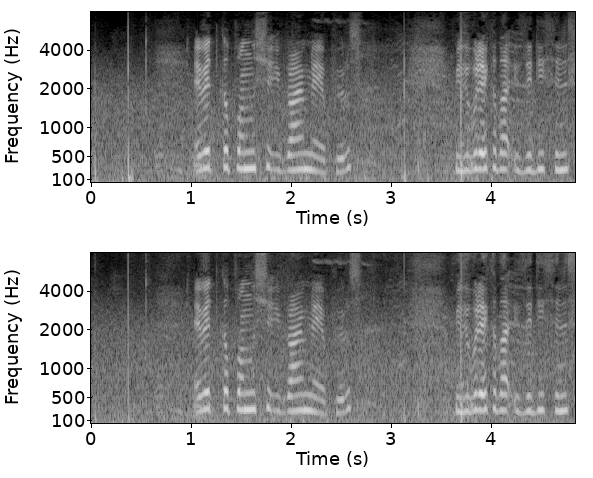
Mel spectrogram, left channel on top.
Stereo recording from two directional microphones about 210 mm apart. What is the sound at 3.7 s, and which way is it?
Speech, 5° right (ahead or behind).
